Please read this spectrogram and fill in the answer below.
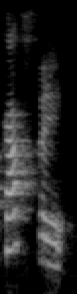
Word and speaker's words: café: Olhem só a palavra café. Ela tem duas sílabas e a sílaba tônica é a última, a sílaba fé.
